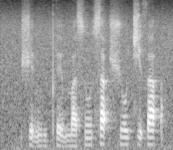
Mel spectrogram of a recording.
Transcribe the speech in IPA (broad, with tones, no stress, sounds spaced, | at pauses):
ʃ ḛ˦˨ ɪ̯ ŋ i˨ pʰ ḛ˦˨ ɪ̯ m ä˨ s ũ˦ sʰ ä˦ ʔ ʃ o˦ t͡ɕ ḭ˦˨ θ ä˦ ʔ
